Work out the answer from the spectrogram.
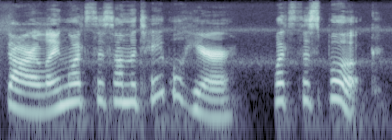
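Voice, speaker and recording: A woman playing a loving, excitable young wife in a 1940s radio play. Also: high voice, moderate pace, no room sound. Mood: curious. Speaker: amateur actress.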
